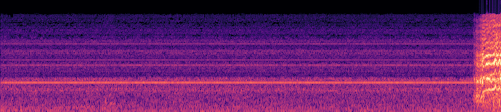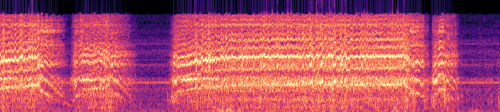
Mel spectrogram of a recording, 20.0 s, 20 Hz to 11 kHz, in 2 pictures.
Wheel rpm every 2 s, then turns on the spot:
0, 0, 0, 0, 10, 100, 50, 150, 160, 60.
none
